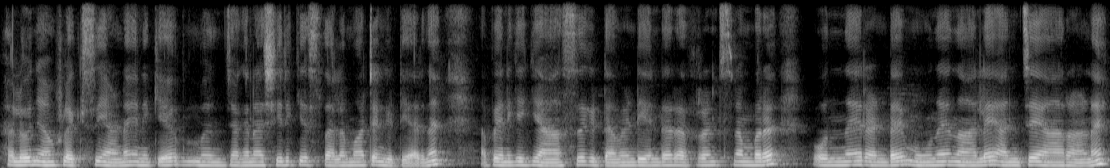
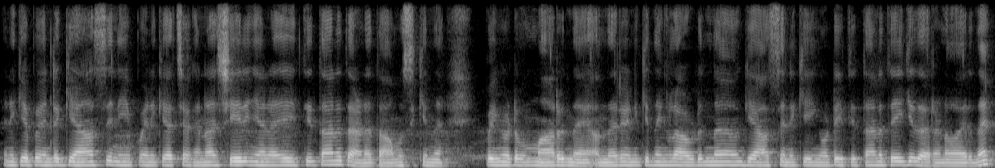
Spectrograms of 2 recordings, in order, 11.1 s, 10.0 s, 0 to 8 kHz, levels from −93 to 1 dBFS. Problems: none marked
